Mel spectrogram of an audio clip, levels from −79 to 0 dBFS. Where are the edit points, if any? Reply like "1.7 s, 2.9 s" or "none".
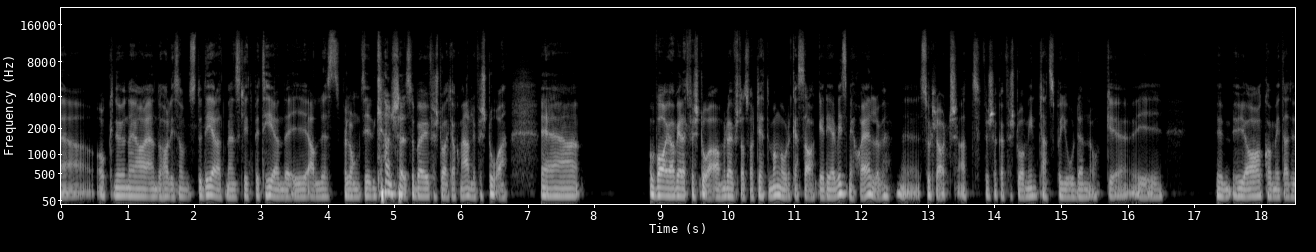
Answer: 7.2 s, 13.4 s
